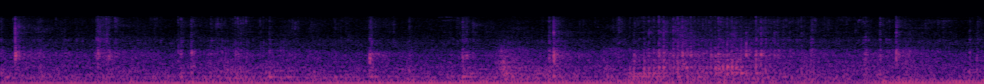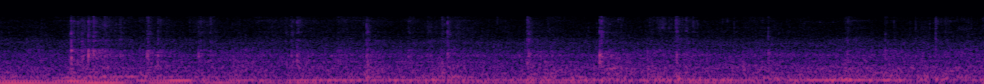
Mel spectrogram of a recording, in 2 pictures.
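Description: Diesel passenger train's engines running as it moves slowly along the track: a steady low drone, with a higher steady hum coming in about halfway through, over scattered sharp clicks.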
